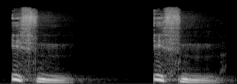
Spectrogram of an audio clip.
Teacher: جاء حرف الثاء مهموسا في كلمة إثم، فلا بد من جريان النفس معه عند النطق به ليكون واضحا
